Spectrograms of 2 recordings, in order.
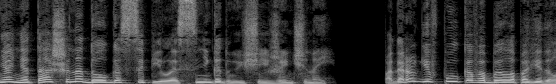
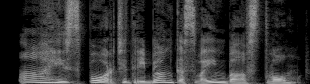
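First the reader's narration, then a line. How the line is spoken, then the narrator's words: Grumbling. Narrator (Russian): ворчала Белла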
